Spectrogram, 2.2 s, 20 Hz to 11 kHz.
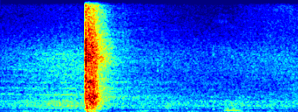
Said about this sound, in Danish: et meget effektivt bekæmpelsesmiddel, det var hans luftbøsse. Han har indtil nu skudt mindst 25 brune rotter.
